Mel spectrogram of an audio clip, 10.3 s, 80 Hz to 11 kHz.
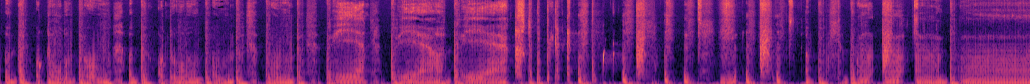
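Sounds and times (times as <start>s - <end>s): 
beatboxed buzzing trilled thrill bass tone: 0.0s - 10.3s.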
